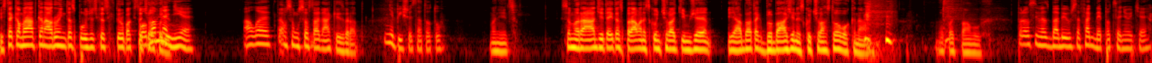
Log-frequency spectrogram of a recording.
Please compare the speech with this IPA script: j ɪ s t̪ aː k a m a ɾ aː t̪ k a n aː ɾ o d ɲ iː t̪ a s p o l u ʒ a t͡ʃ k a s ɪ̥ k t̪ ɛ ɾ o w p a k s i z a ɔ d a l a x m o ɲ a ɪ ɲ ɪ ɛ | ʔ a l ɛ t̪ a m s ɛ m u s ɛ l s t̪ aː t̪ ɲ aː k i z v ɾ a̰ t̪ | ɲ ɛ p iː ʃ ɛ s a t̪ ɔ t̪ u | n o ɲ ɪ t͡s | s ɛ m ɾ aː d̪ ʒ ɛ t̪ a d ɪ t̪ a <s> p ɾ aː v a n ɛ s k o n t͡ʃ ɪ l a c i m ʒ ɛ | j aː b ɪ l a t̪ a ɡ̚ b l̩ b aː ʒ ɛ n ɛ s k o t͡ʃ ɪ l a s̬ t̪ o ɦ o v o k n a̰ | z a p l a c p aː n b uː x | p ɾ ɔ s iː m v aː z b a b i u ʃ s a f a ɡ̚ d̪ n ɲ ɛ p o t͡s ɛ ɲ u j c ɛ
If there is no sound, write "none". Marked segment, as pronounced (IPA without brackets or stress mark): s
